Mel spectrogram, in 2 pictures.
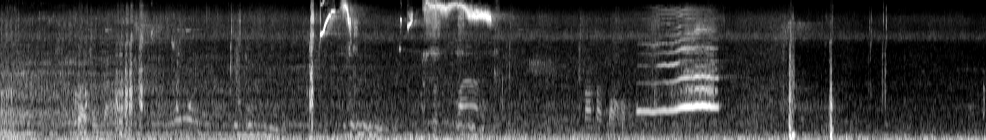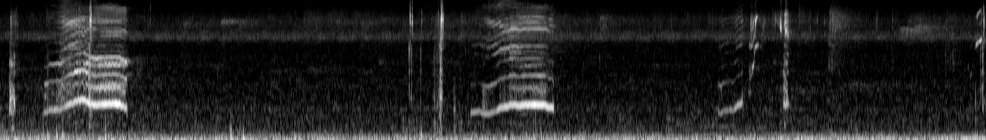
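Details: Jealous and upset, the macaque Elpida, a golden female in the Maha Nokor group, calls while old female Susie is fed: a series of wavering harmonic squeals spaced a few seconds apart, with occasional sharp clicks and a steady low hum.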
